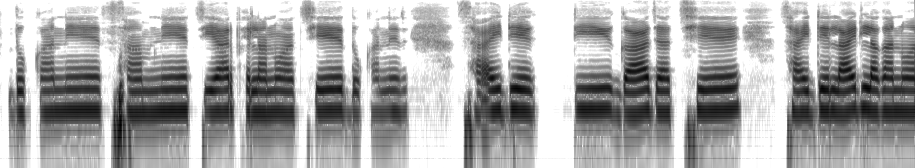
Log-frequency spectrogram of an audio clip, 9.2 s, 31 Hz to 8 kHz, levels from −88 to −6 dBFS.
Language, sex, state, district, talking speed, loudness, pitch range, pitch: Bengali, female, West Bengal, Paschim Medinipur, 100 wpm, -17 LUFS, 195-210 Hz, 200 Hz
